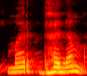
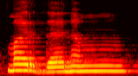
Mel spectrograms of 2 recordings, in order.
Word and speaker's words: ಮರ್ದನಂ: ಉಚ್ಚಾರಣೆ ಕಂಸ ಚಾಣೂರ ಮರ್ದನಂ ಇಲ್ಲಿ ಮರ್ಧನಂ ಅಲ್ಲ ಮರ್ದನಂ ದೇವಕಿಪರ ಪರಮಾನಂದಂ ದೇವಕಿ ಕಿ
